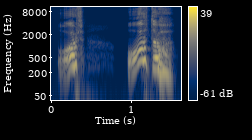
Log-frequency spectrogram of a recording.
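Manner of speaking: a man caught off guard; startled. Acted. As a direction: trainer shocked as the elephant lunges, startled. Startled trainer grabbed by elephant.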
